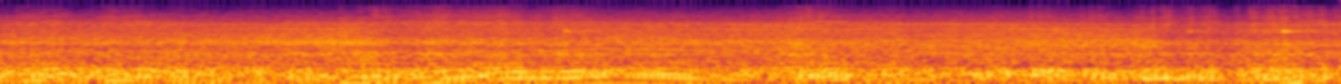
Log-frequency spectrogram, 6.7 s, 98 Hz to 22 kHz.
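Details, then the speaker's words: Mazda RX7 Series 1 (SA22) 12A rotary barn find, after 10 years sitting, first drive: steady rough drone never climbing cleanly, not revving out; owner suspects running very rich, needing a tune, and ignition timing out. "It's rich. It's rotary. so rich. They And run it's, rich. like, not revving out properly. I think that is probably because it's so rich and need to tune. And I think also the timing is 100% out."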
